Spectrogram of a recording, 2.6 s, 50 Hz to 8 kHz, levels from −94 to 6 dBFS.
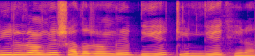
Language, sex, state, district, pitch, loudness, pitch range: Bengali, female, Jharkhand, Sahebganj, 255 Hz, -15 LUFS, 240-275 Hz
